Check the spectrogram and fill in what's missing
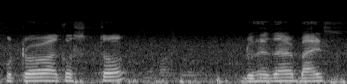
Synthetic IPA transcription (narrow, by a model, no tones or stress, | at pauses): utɔɹɔaɡɔstɔ | duɦɛzaɹbajs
